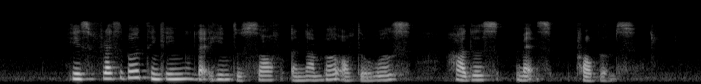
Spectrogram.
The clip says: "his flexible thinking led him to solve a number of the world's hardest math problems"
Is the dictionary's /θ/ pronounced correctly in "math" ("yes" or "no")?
no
